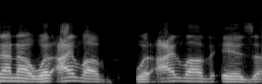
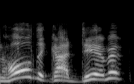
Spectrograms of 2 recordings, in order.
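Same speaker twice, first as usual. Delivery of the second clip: dad snapping from the driver's seat; high, loud angry dad; 8 semitones higher, 4 dB louder than usual. Retold or imitated. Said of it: "My dad, and you know".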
